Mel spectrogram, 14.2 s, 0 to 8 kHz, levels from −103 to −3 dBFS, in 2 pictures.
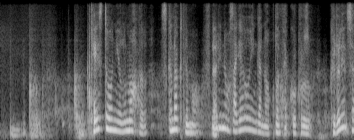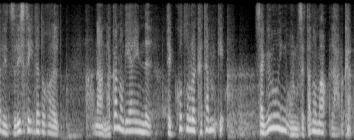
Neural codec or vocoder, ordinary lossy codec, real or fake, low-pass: codec, 16 kHz in and 24 kHz out, 0.4 kbps, LongCat-Audio-Codec, fine tuned four codebook decoder; none; fake; 7.2 kHz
